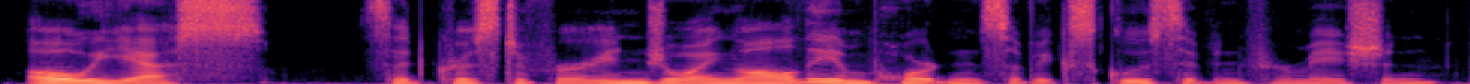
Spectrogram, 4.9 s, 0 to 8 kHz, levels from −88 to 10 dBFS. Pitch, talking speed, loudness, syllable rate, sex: 165 Hz, 135 wpm, -19 LUFS, 5.2 syllables/s, female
